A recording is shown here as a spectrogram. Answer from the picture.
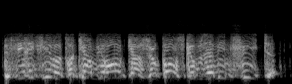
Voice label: tank damaged mood med, speech fr; War Thunder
